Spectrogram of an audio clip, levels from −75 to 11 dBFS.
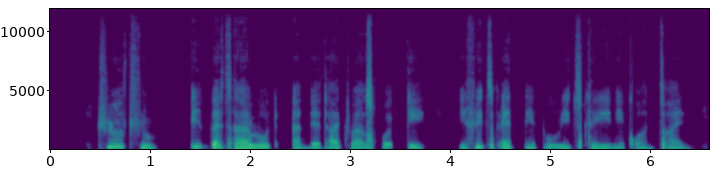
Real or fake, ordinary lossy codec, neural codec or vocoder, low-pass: fake; none; codec, 24 kHz, 0.9 kbps, WavTokenizer, medium music audio release; none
